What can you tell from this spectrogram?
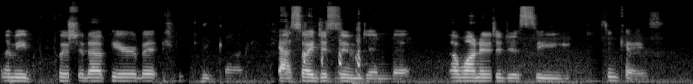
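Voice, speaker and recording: Over noticeable background noise, a woman with an American accent talks in a very deep, low register. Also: moderate pace. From Los Angeles, California. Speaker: activist and livestream host. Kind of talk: casual livestream chat. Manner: animated.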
